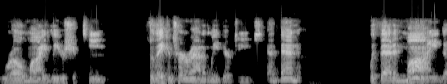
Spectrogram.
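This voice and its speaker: A man in his sixties, a business owner speaking as a podcast guest in a relaxed, self-deprecating conversational way. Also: fairly low pitch, unhurried, rough recording. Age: 60s. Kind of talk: podcast interview.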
